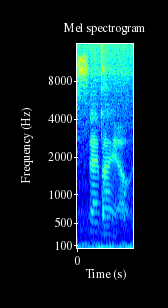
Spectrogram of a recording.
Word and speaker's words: Samael: It is Samael, yes. You're correct.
